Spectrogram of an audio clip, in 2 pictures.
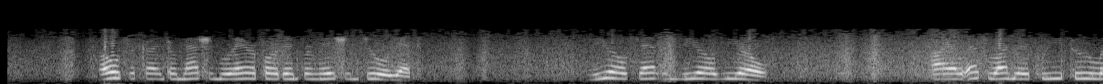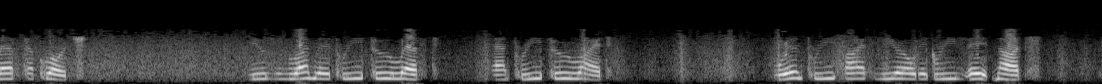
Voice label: ATIS, Japan; osaka; Itami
